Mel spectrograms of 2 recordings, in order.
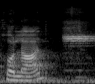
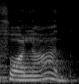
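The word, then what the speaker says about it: फ़ौलाद: इसी तरीके से फौलाद, अगर हम यहाँ पर नुक्ता नहीं लगाएंगे तो ये होगा फौलाद, और नुक्ता लगाने से ये हो जाएगा फौलाद।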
